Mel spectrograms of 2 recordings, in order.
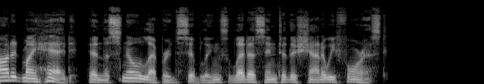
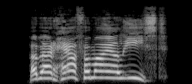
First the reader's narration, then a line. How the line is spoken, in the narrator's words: Tawa yelled back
